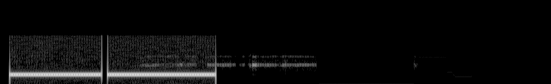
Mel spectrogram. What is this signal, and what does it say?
Ringback tone (North America), 440 + 480 Hz.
